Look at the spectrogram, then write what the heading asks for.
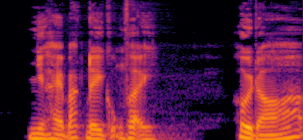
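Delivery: ordinary delivery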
